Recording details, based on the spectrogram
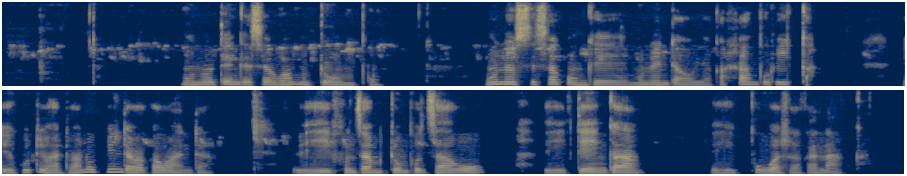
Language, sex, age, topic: Ndau, male, 50+, health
